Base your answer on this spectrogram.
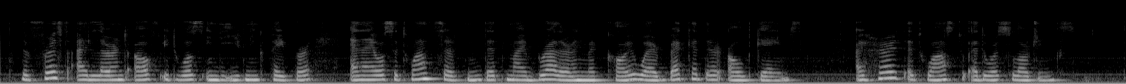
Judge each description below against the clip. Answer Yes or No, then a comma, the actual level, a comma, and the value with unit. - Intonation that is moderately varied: No, narrow, 1.7 semitones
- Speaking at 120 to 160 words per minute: No, average, 185 wpm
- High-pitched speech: Yes, high, 205 Hz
